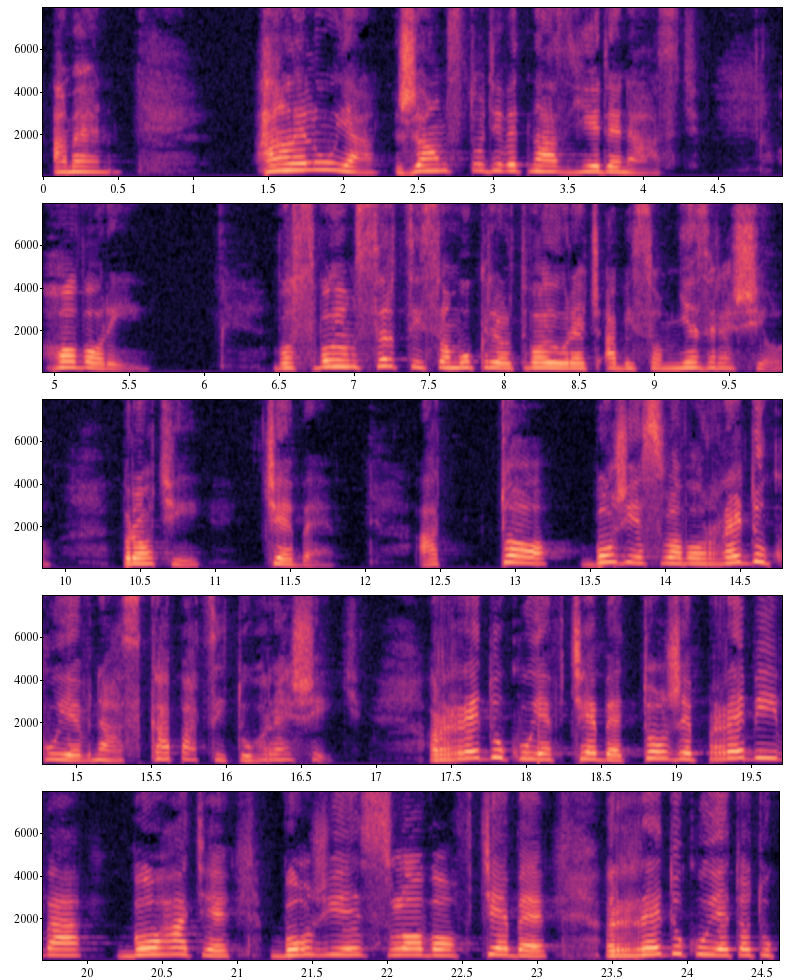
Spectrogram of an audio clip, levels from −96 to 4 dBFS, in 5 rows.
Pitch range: 240-295 Hz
